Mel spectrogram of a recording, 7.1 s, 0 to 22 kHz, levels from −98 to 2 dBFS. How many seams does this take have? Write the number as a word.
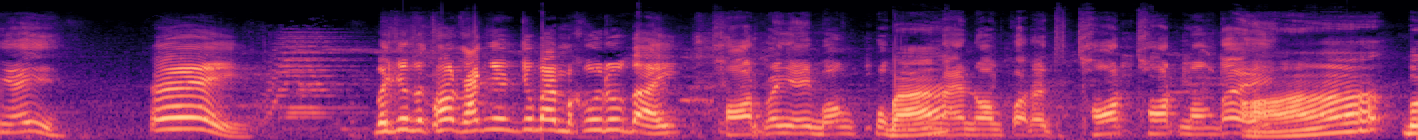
one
